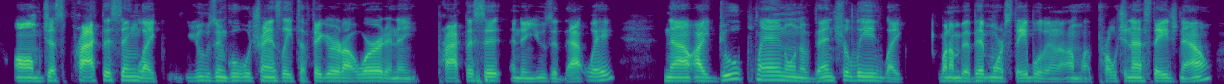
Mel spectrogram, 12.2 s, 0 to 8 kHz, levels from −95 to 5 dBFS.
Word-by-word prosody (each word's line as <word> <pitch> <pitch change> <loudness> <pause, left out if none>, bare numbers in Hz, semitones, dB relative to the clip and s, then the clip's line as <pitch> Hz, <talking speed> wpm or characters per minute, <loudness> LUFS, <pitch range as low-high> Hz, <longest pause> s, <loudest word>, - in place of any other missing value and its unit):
um, 120 -2 +5
just - - -3
practicing, 135 0 +5
like, 110 -5 +1 0.3
using 125 +1 -5
Google 130 +1 -5
Translate 120 -2 +1
to - - -6
figure 120 -1 +1
out 110 - +2
a - - -9
word, 120 +1 +1
and 105 - -5
then 100 -1 -6 0.2
practice 125 +5 0
it, 130 0 +1
and 110 - -6
then 110 - +1
use 110 +1 -9
it - - -8
that - - +2
way. 145 +9 -3 0.5
Now, 120 -1 +5
I 120 -1 +4
do 155 - -3
plan 150 -5 -1
on 130 -3 -2
eventually, 130 +4 -2
like, 115 - -4 0.3
when 120 - 0
I'm 115 - -1
a - - 0
bit 125 -1 +2
more 120 -1 -3
stable, 110 -1 0
and 100 - -5
I'm 100 +2 -6
approaching 110 +2 -7
that 120 -1 +4
stage 115 -2 +2
now, 190 - +1
120 Hz, 200 wpm, -24 LUFS, 110-130 Hz, 0.5 s, um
